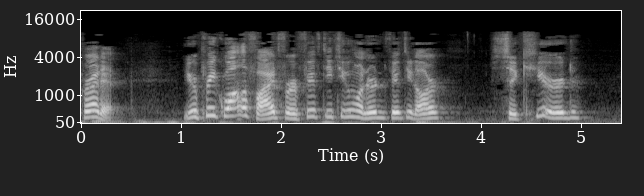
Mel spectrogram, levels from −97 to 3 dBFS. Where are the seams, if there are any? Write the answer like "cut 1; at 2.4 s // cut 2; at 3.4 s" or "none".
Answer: none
